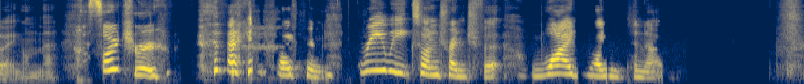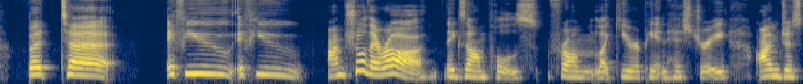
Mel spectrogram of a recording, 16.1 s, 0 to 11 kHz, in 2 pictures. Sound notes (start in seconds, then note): 2.1 laughs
